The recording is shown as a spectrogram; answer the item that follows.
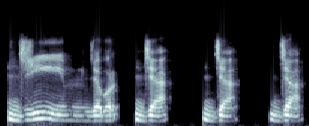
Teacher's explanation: বরাবর জিহ্বার মধ্যখান উপরের তালুর সঙ্গে লাগিয়ে জিম অক্ষরটি শক্তভাবে উচ্চারণ করতে হবে। বরাবর জিহ্বার মধ্যখান উপরের তালুর সঙ্গে লাগিয়ে জিম অক্ষরটি, জি, জি, জি, জিম জিম অক্ষরটি উচ্চারণ করতে হবে।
